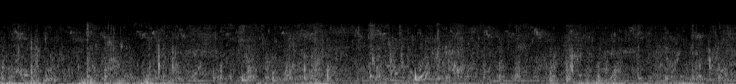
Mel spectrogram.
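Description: Kayak paddle dipping into river water in irregular small splashes and drips, with wind rumbling low on the microphone.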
